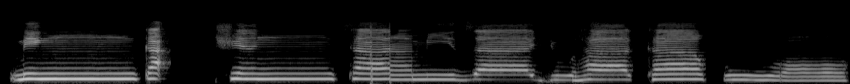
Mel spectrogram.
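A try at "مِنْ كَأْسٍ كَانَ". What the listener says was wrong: Sinnya berubah jadi shin, nggak boleh. Ka singkana. Hati-hati ya, sinnya jangan kepleset ya.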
